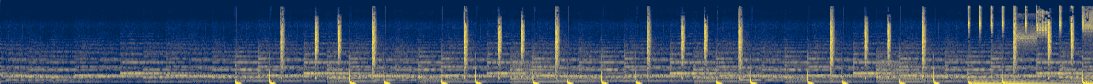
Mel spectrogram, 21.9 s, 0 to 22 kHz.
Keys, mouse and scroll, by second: 6.6-7.8 drag, 14.6-15.3 scroll down 1, 15.3 scroll up 1.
